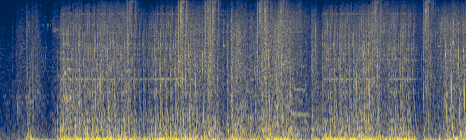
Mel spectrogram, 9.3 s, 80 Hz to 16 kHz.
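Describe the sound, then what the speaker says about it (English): Rapid gunfire in the T3 Arena video game, a dense, loud barrage of repeated shots with brief gaps, sustained over several seconds without speech. "There's mad shots there"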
